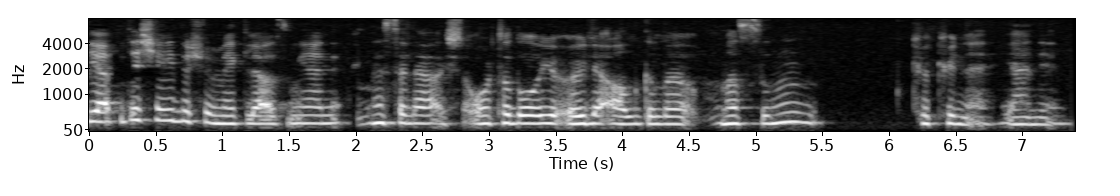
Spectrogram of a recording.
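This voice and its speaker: A woman's somewhat breathy voice proceeds at a fairly slow pace. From Samsun, Turkey. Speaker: history graduate researcher. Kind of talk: casual interview.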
